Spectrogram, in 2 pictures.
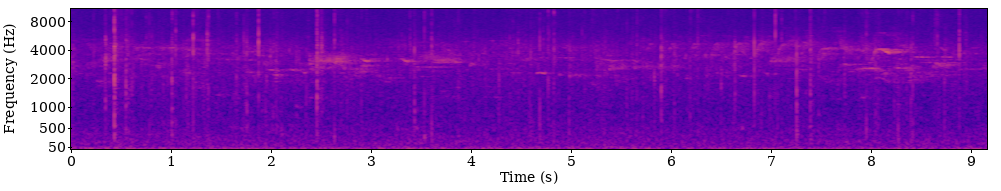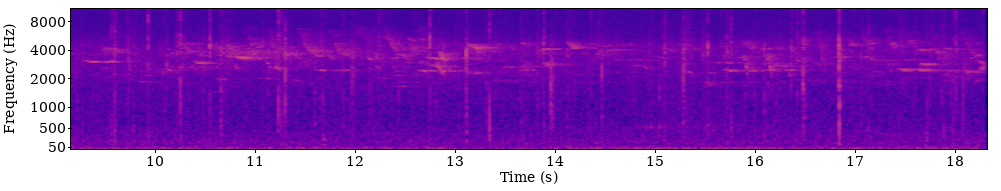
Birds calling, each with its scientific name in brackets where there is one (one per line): Warbling White-eye (Zosterops japonicus)
Apapane (Himatione sanguinea)
Hawaii Amakihi (Chlorodrepanis virens)
Iiwi (Drepanis coccinea)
